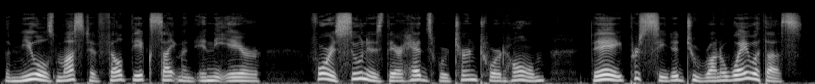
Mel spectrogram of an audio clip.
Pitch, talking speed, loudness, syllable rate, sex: 185 Hz, 200 wpm, -17 LUFS, 5.1 syllables/s, female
